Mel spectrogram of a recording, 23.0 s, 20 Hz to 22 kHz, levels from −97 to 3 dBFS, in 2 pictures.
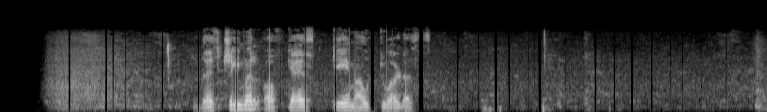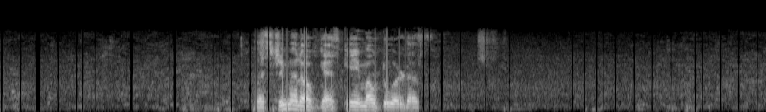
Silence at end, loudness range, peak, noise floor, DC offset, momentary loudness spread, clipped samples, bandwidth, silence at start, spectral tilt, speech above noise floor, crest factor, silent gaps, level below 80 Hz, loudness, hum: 4.25 s; 11 LU; -4 dBFS; -58 dBFS; under 0.1%; 26 LU; under 0.1%; 8 kHz; 0.85 s; -5 dB/octave; 38 dB; 22 dB; 8.08-8.12 s; -58 dBFS; -22 LUFS; none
